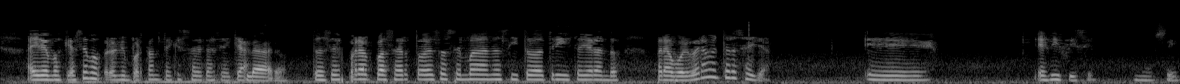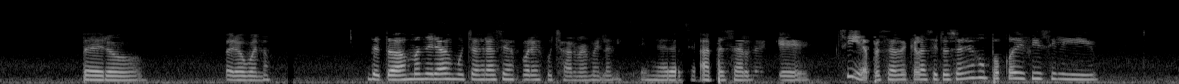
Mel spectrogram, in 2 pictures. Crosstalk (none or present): none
